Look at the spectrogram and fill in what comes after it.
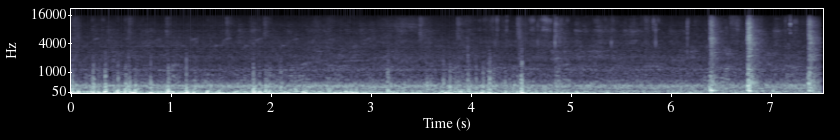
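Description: Passenger train running on the track: a steady rumble of coach wheels on rail with rapid clicking, and a couple of sharp clacks near the end.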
